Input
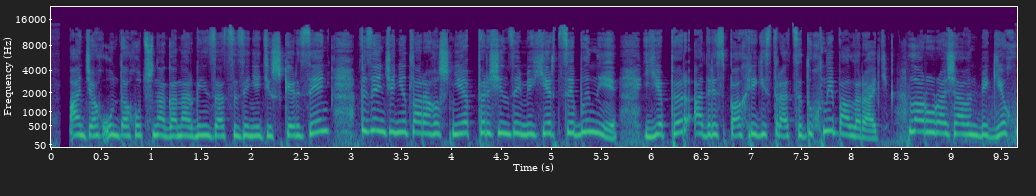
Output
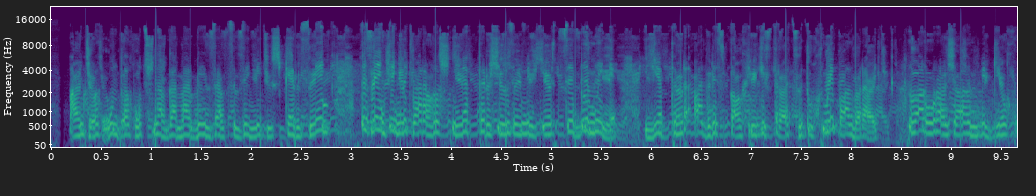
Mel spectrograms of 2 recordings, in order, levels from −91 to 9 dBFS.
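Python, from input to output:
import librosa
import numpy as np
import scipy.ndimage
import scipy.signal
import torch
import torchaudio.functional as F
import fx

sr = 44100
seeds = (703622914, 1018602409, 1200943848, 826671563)

p1 = fx.bass_treble(x, sr, bass_db=-9, treble_db=-10)
p2 = fx.formant_shift(p1, sr, semitones=5)
p3 = p2 + fx.echo_feedback(p2, sr, ms=125, feedback_pct=24, wet_db=-14.0, dry=0)
p4 = fx.buffer_crackle(p3, sr, first_s=0.34, period_s=0.35, block=128, kind='repeat')
p5 = fx.vibrato_shape(p4, sr, shape='square', rate_hz=6.8, depth_cents=160.0)
y = p5 * 10.0 ** (3.5 / 20.0)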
